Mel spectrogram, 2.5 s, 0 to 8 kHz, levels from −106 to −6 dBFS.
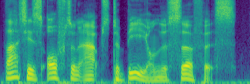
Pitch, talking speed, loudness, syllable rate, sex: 110 Hz, 215 wpm, -18 LUFS, 5.3 syllables/s, male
